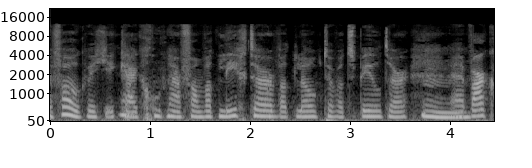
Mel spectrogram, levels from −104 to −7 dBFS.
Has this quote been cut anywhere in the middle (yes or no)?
yes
